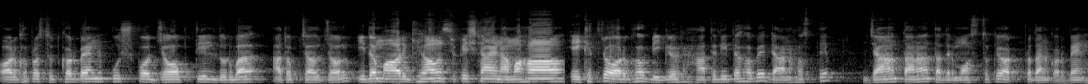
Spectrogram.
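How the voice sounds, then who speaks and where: Fast-talking man giving ritual instructions. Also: medium pitch. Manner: formal, methodical step-by-step explaining. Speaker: religious instructor. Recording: echoey room.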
